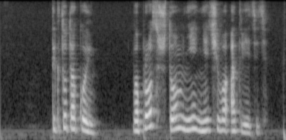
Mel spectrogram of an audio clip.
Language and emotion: Russian, neutral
